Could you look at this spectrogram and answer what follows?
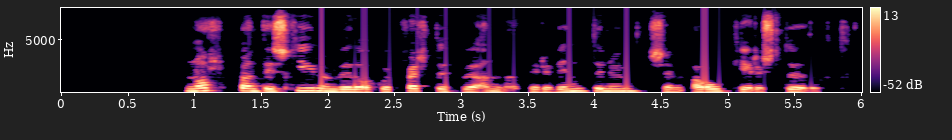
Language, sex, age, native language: Icelandic, female, 40-49, Icelandic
